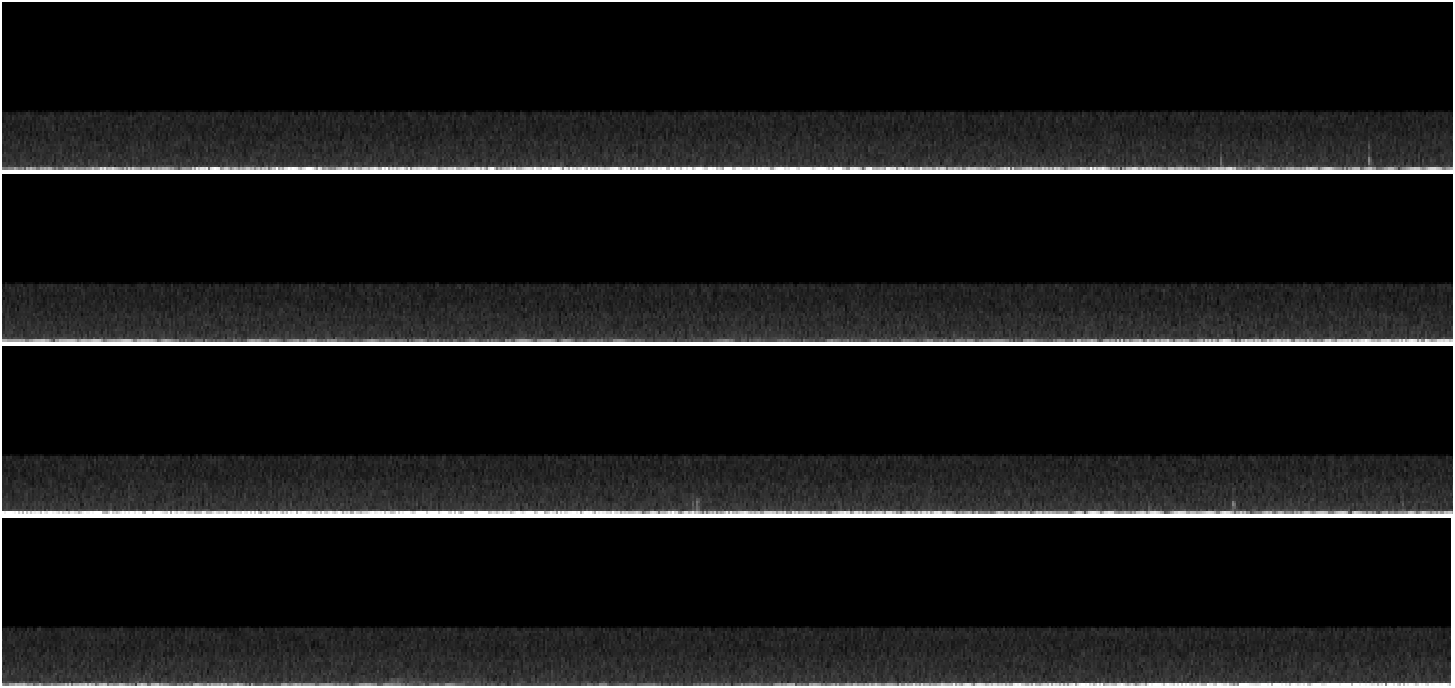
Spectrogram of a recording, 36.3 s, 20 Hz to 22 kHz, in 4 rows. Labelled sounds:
29.6	29.9	noise likely from the mooring, 0.80 to 0.86 kHz

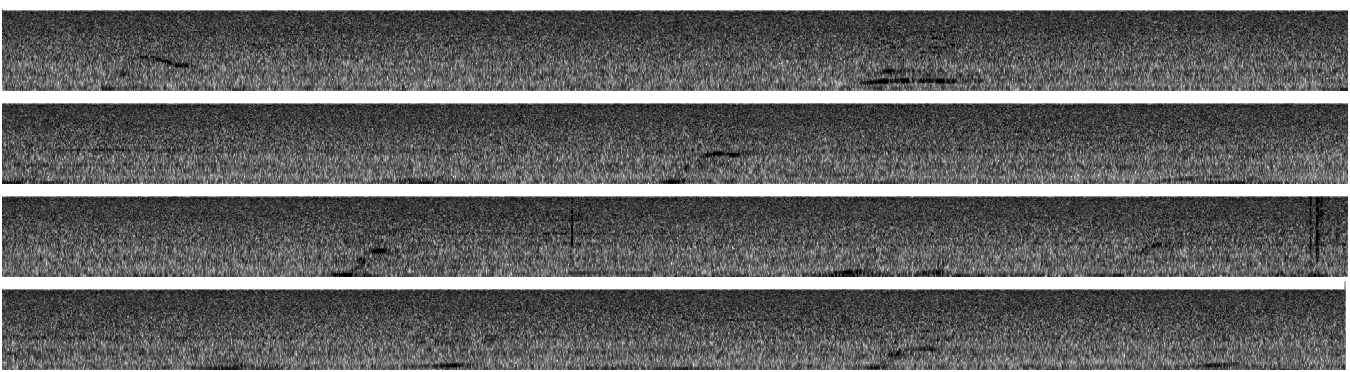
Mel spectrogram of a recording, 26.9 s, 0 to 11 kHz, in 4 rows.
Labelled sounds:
10.2	10.5	humpback whale, 0.99 to 1.2 kHz

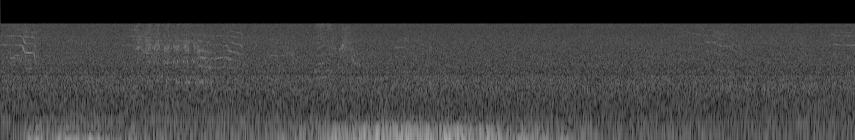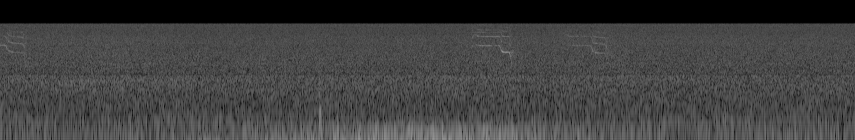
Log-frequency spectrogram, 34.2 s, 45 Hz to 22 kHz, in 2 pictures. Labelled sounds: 0.1	0.8	killer whale, northern resident, G clan, GG subclan, call N23ii, 1.7 to 4.5 kHz
2.6	2.8	killer whale, northern resident, G clan, GG subclan, call N23ii, 4.4 to 4.5 kHz
4.2	4.9	killer whale, northern resident, G clan, 1.5 to 5.7 kHz
13.7	14.6	killer whale, northern resident, G clan, GG subclan, call N23ii, 2.7 to 5.2 kHz
16.6	17.6	killer whale, northern resident, G clan, GG subclan, call N23ii, 2.0 to 5.5 kHz
26.5	27.4	killer whale, northern resident, G clan, GG subclan, call N23ii, 1.8 to 6.0 kHz
28.4	29.3	killer whale, northern resident, G clan, GG subclan, call N23ii, 2.0 to 4.6 kHz

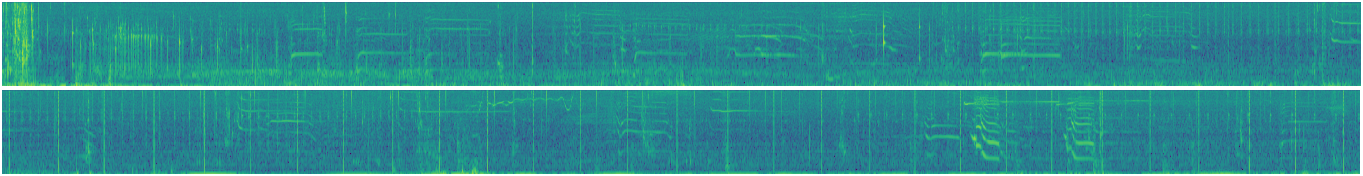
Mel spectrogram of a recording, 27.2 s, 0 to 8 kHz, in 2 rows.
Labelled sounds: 2.8	5.0	killer whale, southern Alaska resident, 0.29 to 6.6 kHz
5.6	9.2	killer whale, southern Alaska resident, 0.23 to 8.0 kHz
9.8	10.7	killer whale, southern Alaska resident, 0.50 to 6.4 kHz
11.2	12.1	killer whale, southern Alaska resident, 0.61 to 8.0 kHz
13.2	14.0	killer whale, southern Alaska resident, 1.5 to 7.9 kHz
14.3	14.6	killer whale, southern Alaska resident, 0.31 to 3.0 kHz
15.9	16.8	killer whale, southern Alaska resident, 0.75 to 7.5 kHz
17.5	18.8	killer whale, southern Alaska resident, 3.3 to 8.0 kHz
19.1	21.6	killer whale, southern Alaska resident, 0.96 to 8.0 kHz
22.7	25.1	killer whale, southern Alaska resident, 0 to 8.0 kHz
26.3	27.1	killer whale, southern Alaska resident, 0.71 to 5.0 kHz

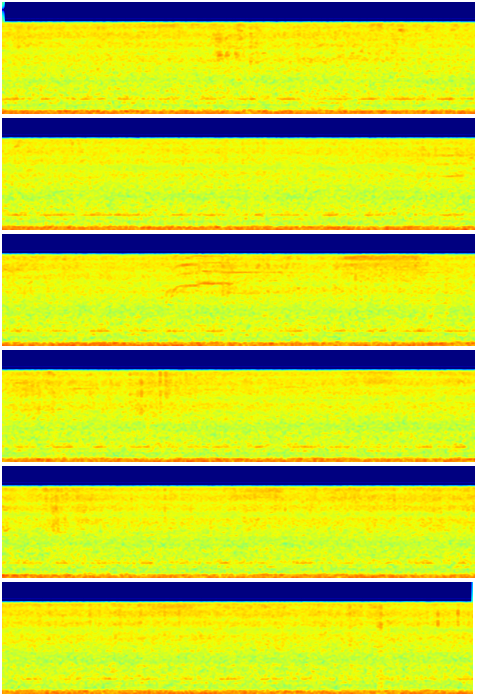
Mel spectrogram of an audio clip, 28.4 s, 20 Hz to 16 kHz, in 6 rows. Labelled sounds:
11.0	12.1	killer whale, southern resident, 2.1 to 7.9 kHz

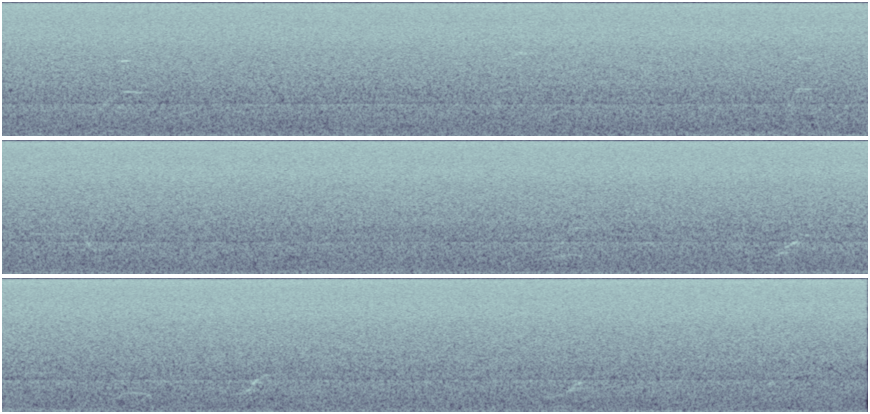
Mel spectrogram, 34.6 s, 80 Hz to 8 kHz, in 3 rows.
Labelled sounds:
1.6	1.9	humpback whale, 0.99 to 1.1 kHz

